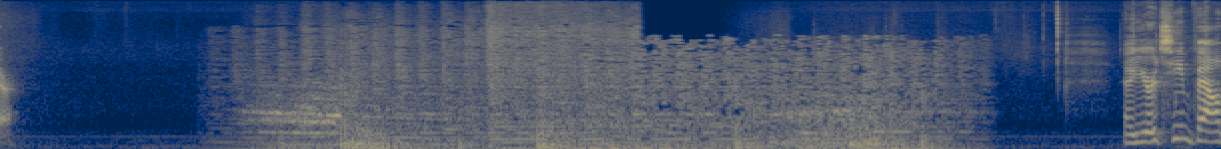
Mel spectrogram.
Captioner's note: explosions booming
